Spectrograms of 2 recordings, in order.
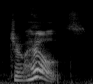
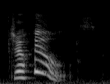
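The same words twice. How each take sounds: First: Said in the usual way. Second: High, loud show-opener shout; announcer's name call. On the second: Shown as a demonstration. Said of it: "I was proud of the Joe Hills".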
